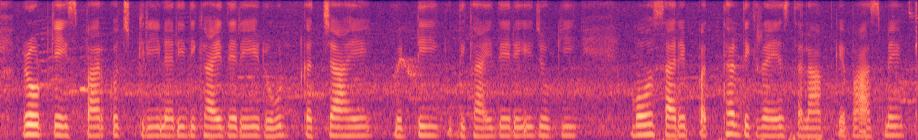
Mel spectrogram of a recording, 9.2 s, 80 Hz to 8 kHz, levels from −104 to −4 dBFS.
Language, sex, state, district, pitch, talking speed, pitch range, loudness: Hindi, female, Chhattisgarh, Bastar, 180 Hz, 200 wpm, 180-190 Hz, -23 LUFS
